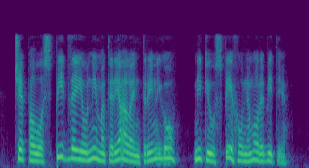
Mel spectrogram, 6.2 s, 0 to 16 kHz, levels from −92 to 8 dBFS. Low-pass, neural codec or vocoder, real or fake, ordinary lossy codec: 7.2 kHz; codec, 16 kHz, 1.1 kbps, Voila-Tokenizer; fake; none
